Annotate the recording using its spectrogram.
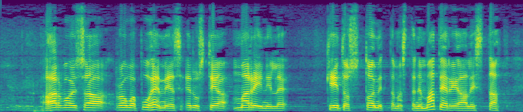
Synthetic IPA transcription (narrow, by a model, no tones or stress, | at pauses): ɑrʋoisɑːrowɑpuhemːiesedust̪ɑjɑmɑrinilːe | kiːt̪ost̪oimit̪ːɑmɑst̪ɑnemɑt̪eriɑːlist̪ɑ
